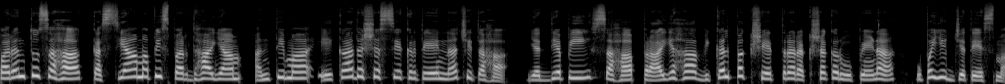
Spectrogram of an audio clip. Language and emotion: Sanskrit, neutral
